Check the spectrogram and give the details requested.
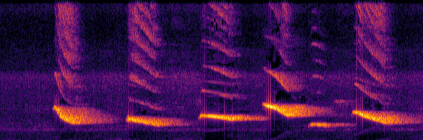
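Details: Green-winged saltator song: loud, rich whistled phrases, each a long slurred note sliding downward, six in sequence at varied pitches with brief gaps, over a faint low hum.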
